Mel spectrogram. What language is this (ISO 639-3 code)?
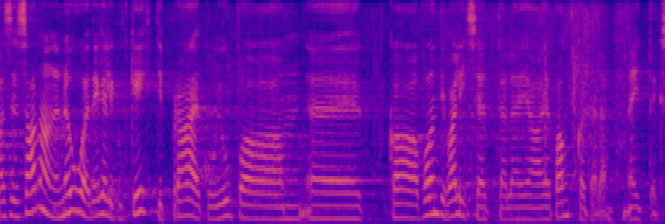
est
